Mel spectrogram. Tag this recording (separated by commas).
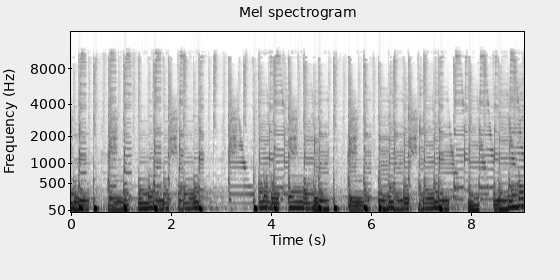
Music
